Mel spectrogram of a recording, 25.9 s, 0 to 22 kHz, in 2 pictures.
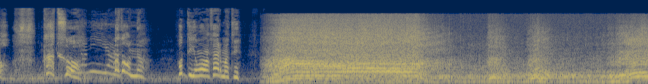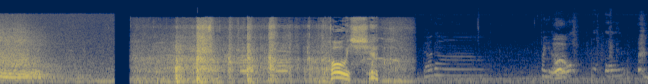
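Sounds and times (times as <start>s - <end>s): car engine revving: 5.2s - 14.8s
sharp knocks and bangs: 16.3s - 19.6s.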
